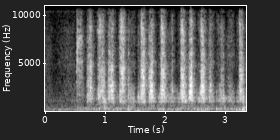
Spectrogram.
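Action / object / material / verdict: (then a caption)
scrape / wax-coated scratch-art paper with wooden stylus / waxed paper / none. A wooden stylus scratches the black wax coating off along the top edge of a page in a spiral-bound scratch-art book lying flat. After half a second of near silence, continuous strokes produce a dry, bright, rasping scrape in about fifteen quick, uneven bursts.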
